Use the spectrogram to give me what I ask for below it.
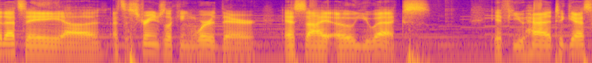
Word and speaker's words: Sioux: I know that's a strange-looking word there, S-I-O-U-X. If you had to guess how that was pronounced, you probably wouldn't have guessed Sioux, but that is how you pronounce that. The X is silent.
